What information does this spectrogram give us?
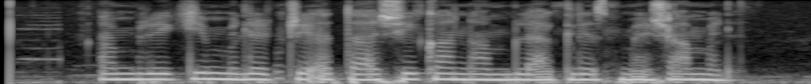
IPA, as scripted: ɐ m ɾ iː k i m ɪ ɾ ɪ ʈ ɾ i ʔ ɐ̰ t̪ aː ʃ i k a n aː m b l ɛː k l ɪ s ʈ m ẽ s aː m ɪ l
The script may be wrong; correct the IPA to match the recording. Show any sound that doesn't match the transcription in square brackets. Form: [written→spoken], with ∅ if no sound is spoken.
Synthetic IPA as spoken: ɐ m ɾ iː k i m ɪ [ɾ→l] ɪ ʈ ɾ i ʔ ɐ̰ t̪ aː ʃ i k a n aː m b l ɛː k l ɪ s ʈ m ẽ [s→ʃ] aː m ɪ l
